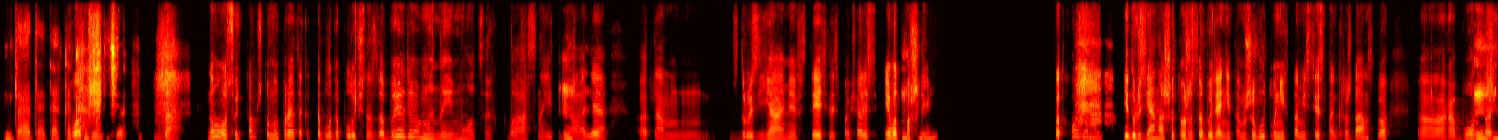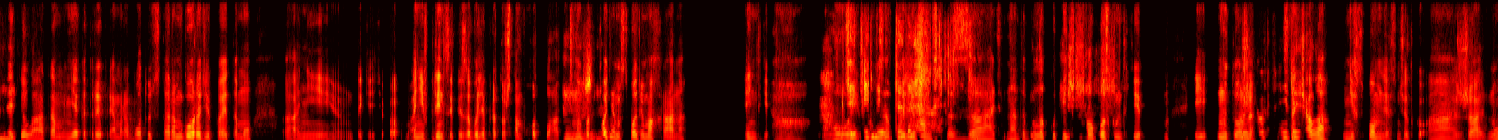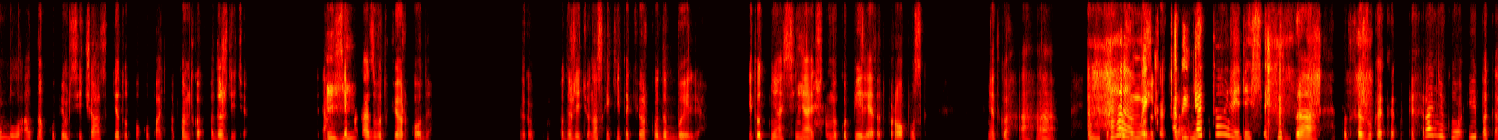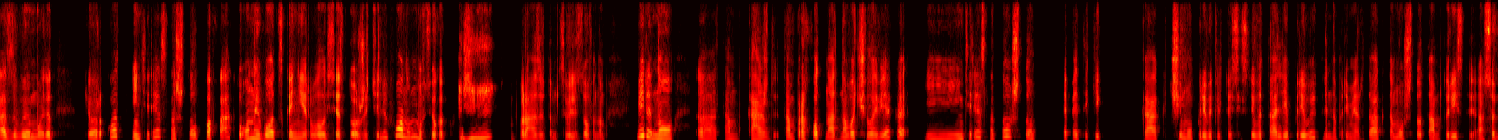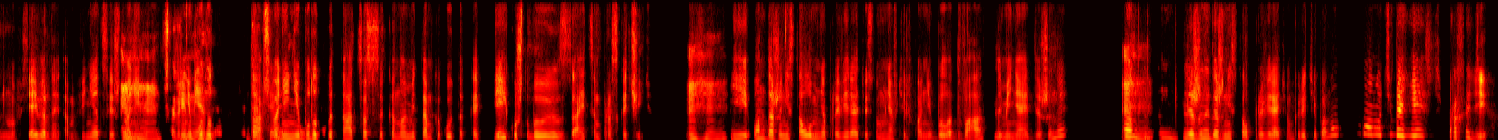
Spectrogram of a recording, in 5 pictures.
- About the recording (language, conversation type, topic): Russian, unstructured, Какие советы вы бы дали новичку в путешествиях?
- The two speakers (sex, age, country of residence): female, 40-44, United States; male, 30-34, Romania
- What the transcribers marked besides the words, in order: laughing while speaking: "как обычно"; tapping; inhale; other background noise; inhale; other noise; laughing while speaking: "Ага"; chuckle; "естественно" said as "есес"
